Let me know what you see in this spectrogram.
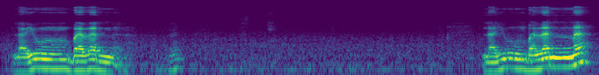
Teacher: Nun mati bertemu dengan ba, hukum dia iqlab. Menukar bunyi nun mati yang bertemu dengan huruf ba itu seolah-olah menjadi bunyi mim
